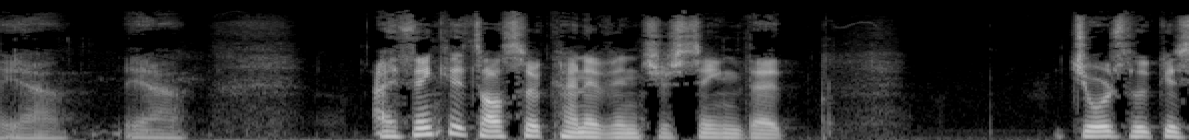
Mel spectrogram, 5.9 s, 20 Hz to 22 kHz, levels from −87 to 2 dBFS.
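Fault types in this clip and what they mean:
No technical fault can be heard anywhere in this speech recording; the signal stays continuous and stable throughout.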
